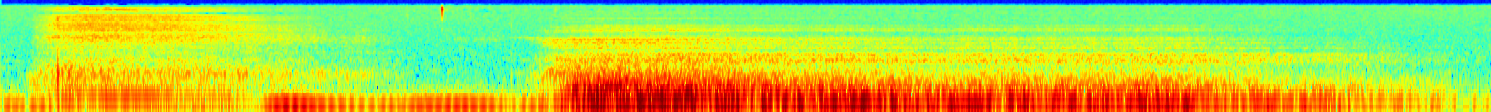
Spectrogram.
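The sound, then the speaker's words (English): A deep breath in and out, taken at the start of a guided gratitude exercise: a soft airy stretch gives way to a fuller, steady rush of breath that holds for several seconds. No one speaks. “Let's begin, like always, with a deep breath in and a deep breath out.”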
